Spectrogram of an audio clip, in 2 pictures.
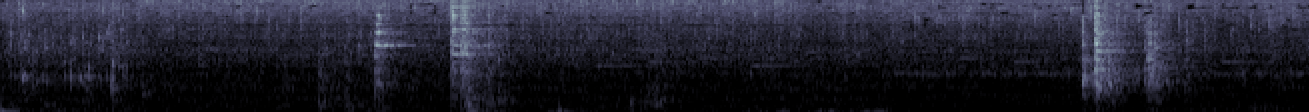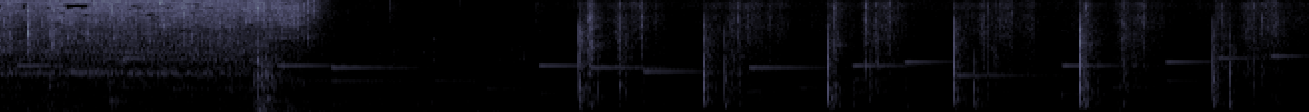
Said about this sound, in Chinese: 我去洗碗。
